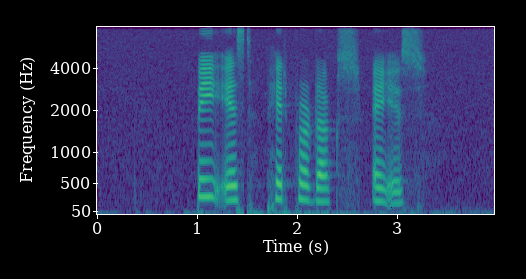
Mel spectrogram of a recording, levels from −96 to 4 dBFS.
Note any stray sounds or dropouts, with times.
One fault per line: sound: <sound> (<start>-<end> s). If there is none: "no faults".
sound: dropout (1.5-1.5 s)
